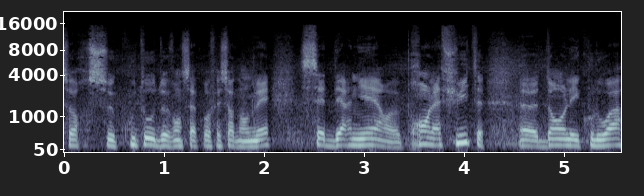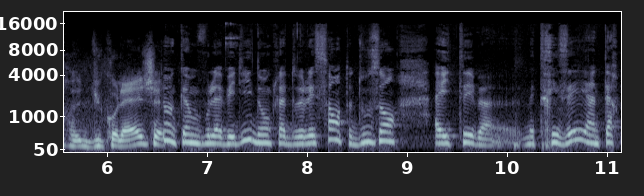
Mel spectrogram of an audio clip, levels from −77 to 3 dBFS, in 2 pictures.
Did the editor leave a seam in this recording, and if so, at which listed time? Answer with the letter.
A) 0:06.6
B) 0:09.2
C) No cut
A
